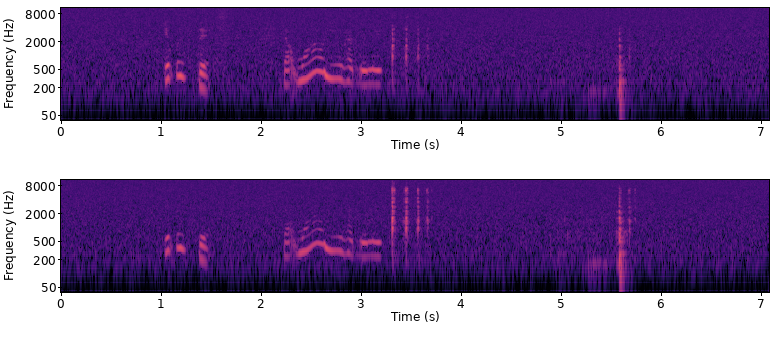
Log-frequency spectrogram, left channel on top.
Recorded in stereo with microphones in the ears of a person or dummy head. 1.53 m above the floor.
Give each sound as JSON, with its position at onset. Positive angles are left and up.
{"t": 1.0, "sound": "a woman speaking", "side_deg": 65}
{"t": 3.3, "sound": "a drawer", "side_deg": -65}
